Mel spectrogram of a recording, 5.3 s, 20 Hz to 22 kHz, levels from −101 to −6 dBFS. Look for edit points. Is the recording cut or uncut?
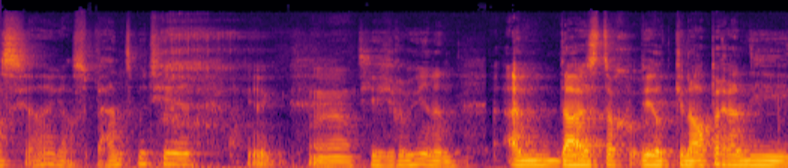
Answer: cut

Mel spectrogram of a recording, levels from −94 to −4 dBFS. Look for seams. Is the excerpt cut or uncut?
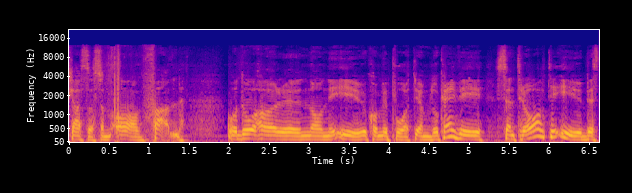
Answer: uncut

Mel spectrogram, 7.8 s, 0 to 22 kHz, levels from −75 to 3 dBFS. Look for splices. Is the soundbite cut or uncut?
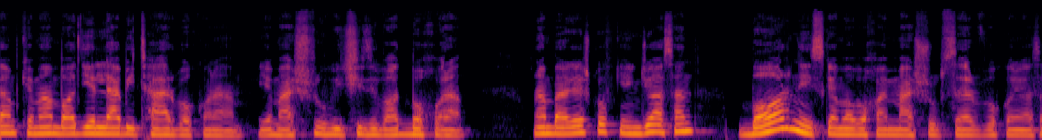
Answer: uncut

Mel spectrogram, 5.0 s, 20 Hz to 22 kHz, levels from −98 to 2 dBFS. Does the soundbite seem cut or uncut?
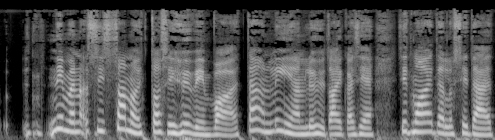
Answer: uncut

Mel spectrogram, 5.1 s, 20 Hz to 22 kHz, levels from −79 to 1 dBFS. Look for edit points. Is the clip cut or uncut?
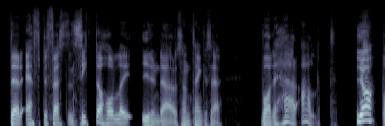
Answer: uncut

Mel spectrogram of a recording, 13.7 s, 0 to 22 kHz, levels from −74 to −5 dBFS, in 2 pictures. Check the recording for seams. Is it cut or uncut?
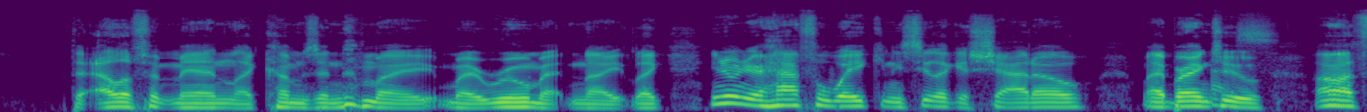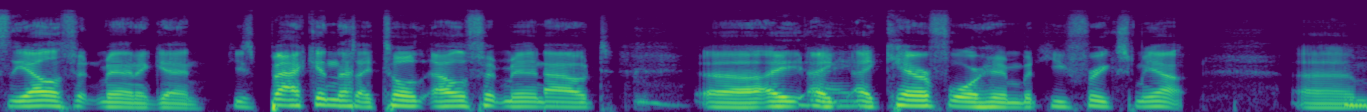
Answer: cut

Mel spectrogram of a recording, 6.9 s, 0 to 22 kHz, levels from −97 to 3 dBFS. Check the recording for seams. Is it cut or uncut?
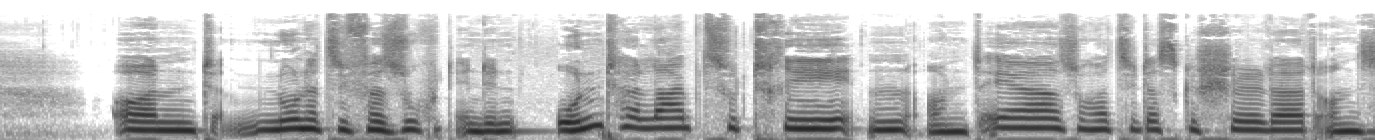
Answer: cut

